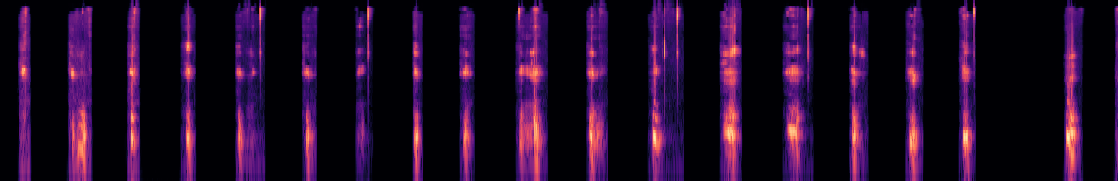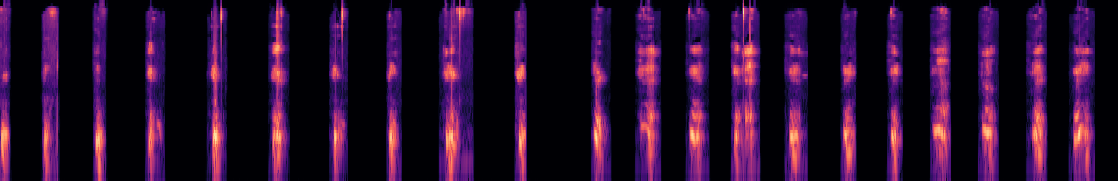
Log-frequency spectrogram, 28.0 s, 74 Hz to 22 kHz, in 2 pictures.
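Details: Persistent violent, very loud hiccups recorded 10/1/19, lasting 13 hours 34 minutes that day; rapid, loud, abrupt voiced gulps repeating steadily with one brief pause.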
